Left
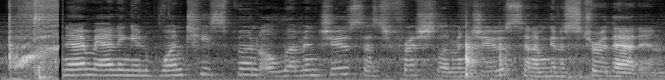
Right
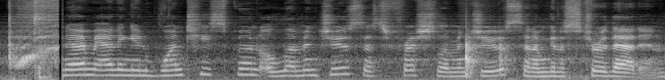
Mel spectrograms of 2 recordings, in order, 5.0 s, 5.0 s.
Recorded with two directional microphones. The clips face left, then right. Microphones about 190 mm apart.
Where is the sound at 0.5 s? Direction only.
40° right (ahead or behind).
